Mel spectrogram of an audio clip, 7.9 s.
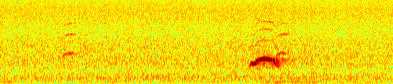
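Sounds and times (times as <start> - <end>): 
faint hiss: 0.0 - 7.8
owl hooting: 5.0 - 5.8.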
